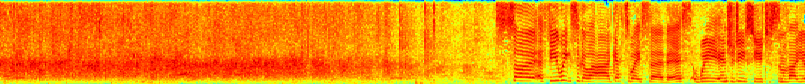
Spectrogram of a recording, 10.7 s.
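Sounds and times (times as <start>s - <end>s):
audience applause: 0.0s - 6.4s
speech: 7.2s - 10.7s.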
